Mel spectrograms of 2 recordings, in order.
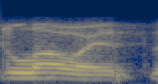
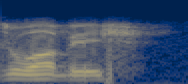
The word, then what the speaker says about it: Lowisz: The American way is Lowisz. The Polish way is Lowisz.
